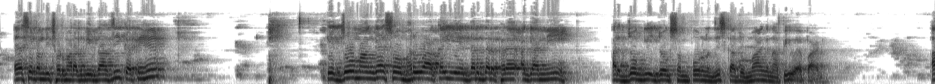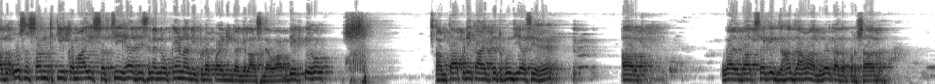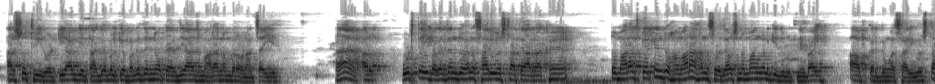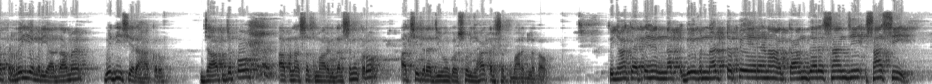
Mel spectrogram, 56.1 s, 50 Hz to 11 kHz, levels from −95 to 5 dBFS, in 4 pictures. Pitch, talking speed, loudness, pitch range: 180 Hz, 150 wpm, -8 LUFS, 155-205 Hz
